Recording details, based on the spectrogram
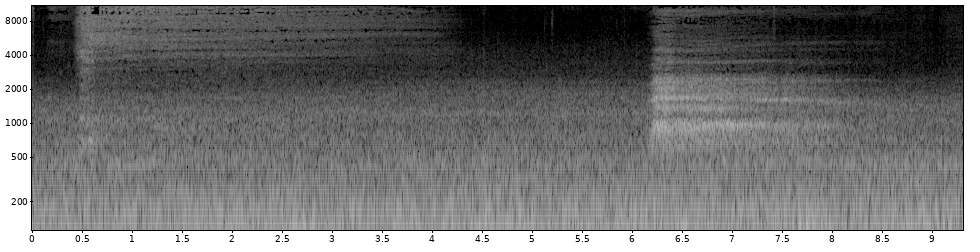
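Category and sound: human body sound, deep breath inhaled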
